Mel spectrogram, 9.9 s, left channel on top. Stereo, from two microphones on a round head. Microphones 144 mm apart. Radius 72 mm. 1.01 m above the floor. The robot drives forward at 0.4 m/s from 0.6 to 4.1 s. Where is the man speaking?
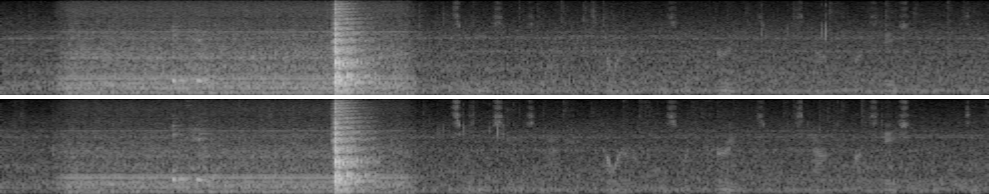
40° right (ahead or behind).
